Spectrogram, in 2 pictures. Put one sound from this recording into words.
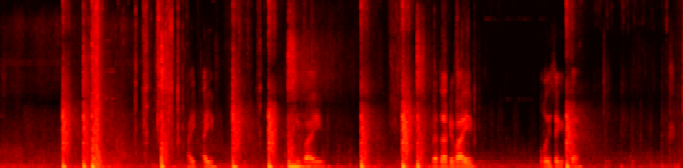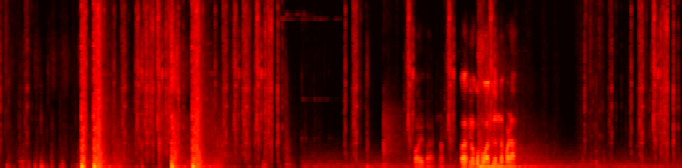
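Rifle shots crack loudly at intervals.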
